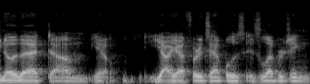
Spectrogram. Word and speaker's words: Jaja: So Yaya, you said it right, not Jar.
